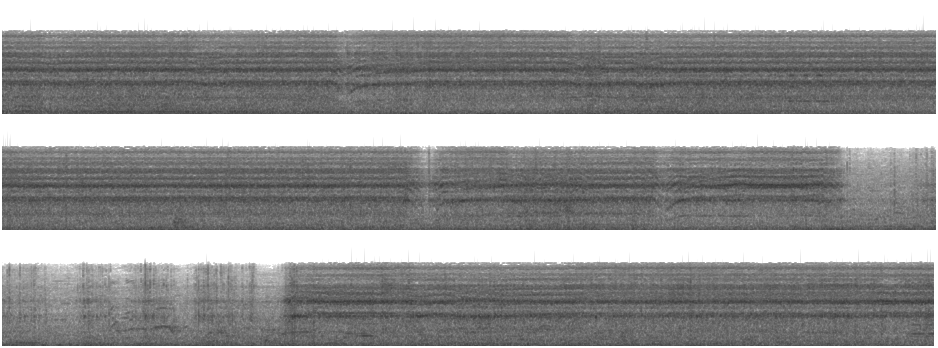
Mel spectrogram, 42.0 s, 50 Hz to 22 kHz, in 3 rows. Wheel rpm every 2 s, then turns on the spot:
160, 160, 150, 160, 160, 160, 160, 160, 160, 160, 120, 160, 150, 50, 20, 10, 120, 160, 160, 160, 160.
26-32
